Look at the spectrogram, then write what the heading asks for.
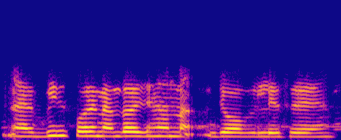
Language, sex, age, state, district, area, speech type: Santali, female, 18-30, West Bengal, Purba Bardhaman, rural, conversation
